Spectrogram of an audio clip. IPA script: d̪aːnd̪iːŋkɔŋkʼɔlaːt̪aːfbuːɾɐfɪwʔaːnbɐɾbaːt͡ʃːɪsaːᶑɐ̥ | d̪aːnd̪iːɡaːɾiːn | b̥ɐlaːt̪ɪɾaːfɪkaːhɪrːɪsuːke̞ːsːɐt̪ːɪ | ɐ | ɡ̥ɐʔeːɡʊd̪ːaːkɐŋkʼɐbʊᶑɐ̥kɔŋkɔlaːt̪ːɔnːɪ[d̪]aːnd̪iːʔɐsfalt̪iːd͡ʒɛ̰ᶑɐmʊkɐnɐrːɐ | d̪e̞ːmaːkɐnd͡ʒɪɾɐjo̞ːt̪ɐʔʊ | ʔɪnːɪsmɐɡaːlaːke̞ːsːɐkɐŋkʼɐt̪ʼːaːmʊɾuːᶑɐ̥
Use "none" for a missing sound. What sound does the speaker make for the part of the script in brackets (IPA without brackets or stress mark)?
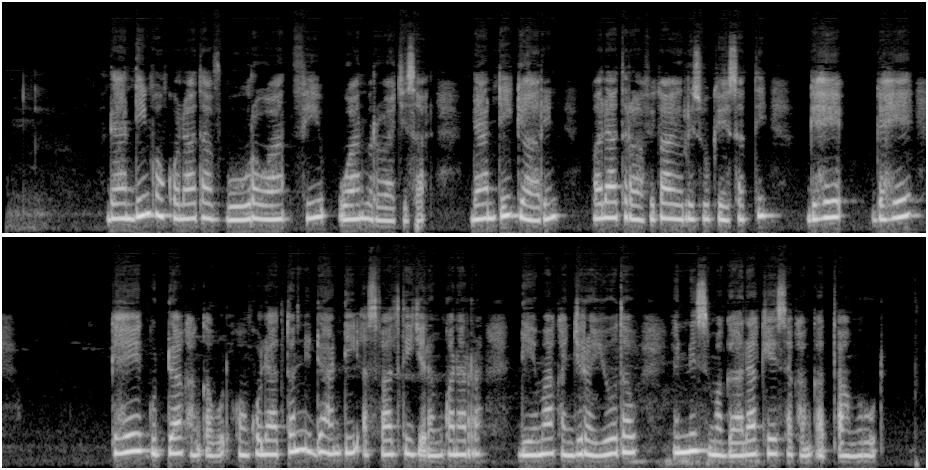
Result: d̪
